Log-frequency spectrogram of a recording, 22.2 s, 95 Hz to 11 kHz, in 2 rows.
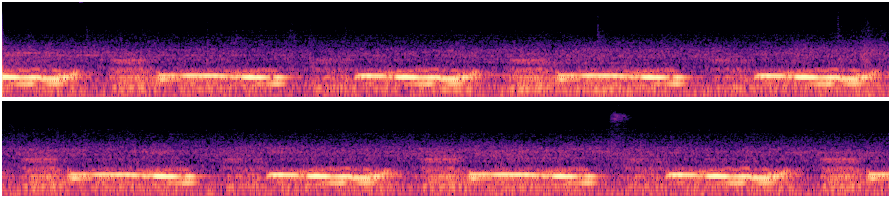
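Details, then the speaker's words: Wheezing: musical, high-pitched whistling tones recur with each breath, about 24 breaths a minute, from a constricted airway, often seen with asthma. "so what does anybody know what wheezing indicates they never went closing yep yep so so a constricted airway so a lot of times we are going to see this with asthma"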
